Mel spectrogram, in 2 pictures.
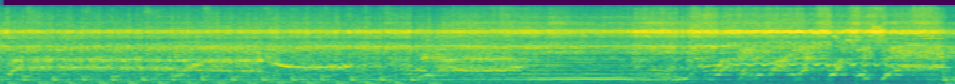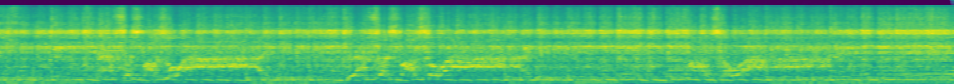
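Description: Thrash metal band playing live: distorted electric guitars, bass and drums with shouted vocals. The low end thins out about seven seconds in and the full band comes back in heavily about two seconds later.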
